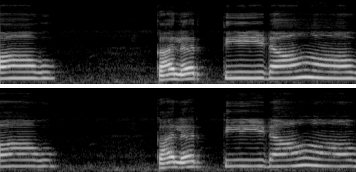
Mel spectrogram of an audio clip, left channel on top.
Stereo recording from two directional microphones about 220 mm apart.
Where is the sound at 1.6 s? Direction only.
10° left (ahead or behind).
